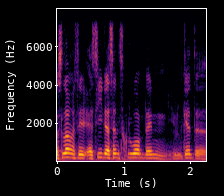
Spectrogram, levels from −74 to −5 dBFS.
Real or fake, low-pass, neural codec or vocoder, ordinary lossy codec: real; 7.2 kHz; none; none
